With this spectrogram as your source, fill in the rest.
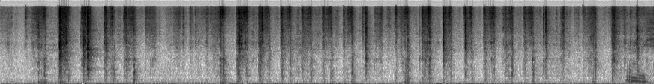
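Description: A deck of tarot or oracle cards is shuffled by hand in quick, riffling bursts of flicking and snapping at close range, while someone talks intermittently over it.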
